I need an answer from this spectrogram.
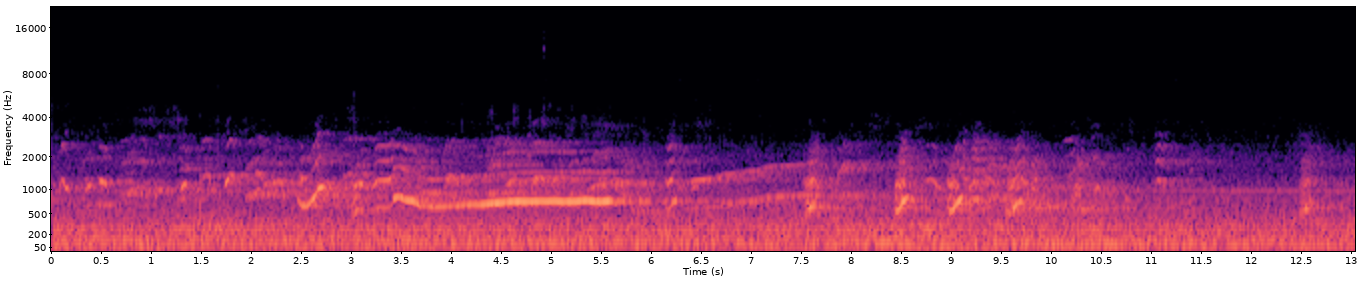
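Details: Gampsocleis buergeri, the western Japanese katydid of western Japan, sings a single dry, buzzing trill of about half a second, rapidly pulsed and sharply cut off, set against quiet surroundings.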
